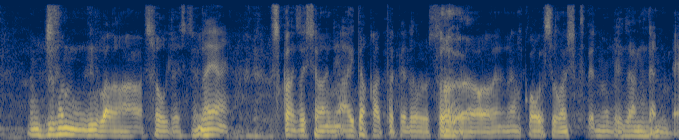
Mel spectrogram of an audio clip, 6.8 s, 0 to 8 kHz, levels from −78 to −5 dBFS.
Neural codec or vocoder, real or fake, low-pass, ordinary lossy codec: codec, 24 kHz, 1.5 kbps, HILCodec; fake; 7.2 kHz; none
